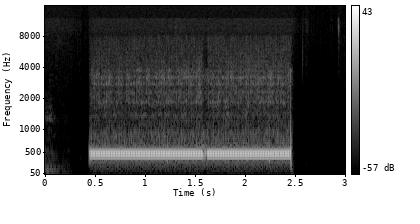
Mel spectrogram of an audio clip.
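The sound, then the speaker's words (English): A telephone dial tone heard while calling a barber shop: one loud, steady, unbroken hum lasting about two seconds, with a single momentary dip midway, and no voices. “let's call a barber shop in Hopewell, Virginia. Let's find one. All right, I'll dial them up.”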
